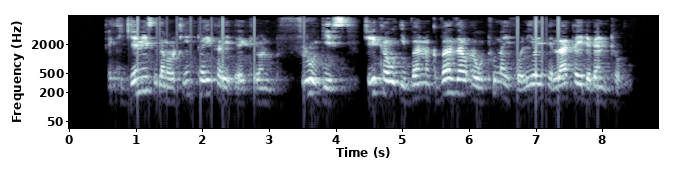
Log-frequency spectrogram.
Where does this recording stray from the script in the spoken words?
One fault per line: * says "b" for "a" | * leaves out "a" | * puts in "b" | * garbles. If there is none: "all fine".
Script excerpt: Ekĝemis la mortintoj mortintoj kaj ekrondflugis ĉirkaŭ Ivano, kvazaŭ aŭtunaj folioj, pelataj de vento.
* leaves out "mortintoj"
